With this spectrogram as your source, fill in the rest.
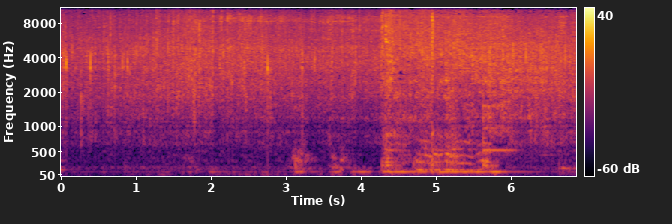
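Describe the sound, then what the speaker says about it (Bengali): Potato pieces fry in hot oil left over from frying fish for a rohu curry, a steady close sizzle that swells louder midway as they are turned, with scraping stirs of a spatula. "ওই তেলের মধ্যে আলুগুলো ভেজে নেবো।"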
